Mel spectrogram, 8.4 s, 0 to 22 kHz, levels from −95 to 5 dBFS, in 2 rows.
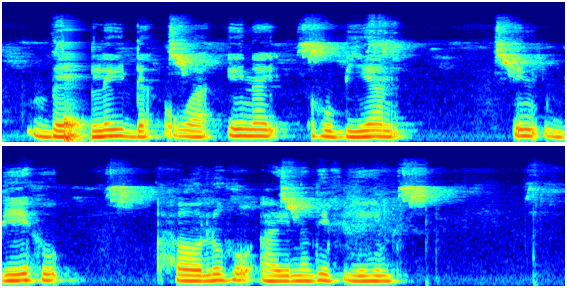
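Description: At 0.47 s the speech breaks up for about 0.2 s, until 0.68 s, because of lost LE Audio frames. The LC3 decoder fills the gap by reusing the last received spectrum with randomised signs, so the sound turns into a noisy smear that fades toward silence as the loss goes on. That length fits some 27 missing 7.5 ms frames. A shorter 60 ms loss, 7.34 to 7.40 s, leaves a brief hiss-like smear before the signal returns.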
